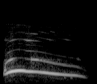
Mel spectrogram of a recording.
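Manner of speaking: hammed-up sweet old lady; Christmas Carol voice. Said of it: "this older woman's, like ... kind of voice".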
